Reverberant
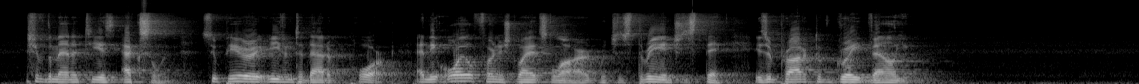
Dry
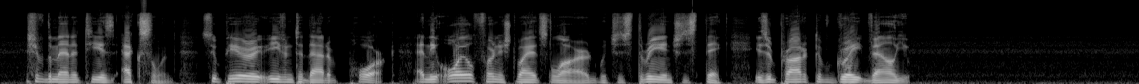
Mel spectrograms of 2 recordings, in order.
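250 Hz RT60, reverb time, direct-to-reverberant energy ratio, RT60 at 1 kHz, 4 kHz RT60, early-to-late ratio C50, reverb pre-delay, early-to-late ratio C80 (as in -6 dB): 1.2 s, 1.2 s, 9.0 dB, 1.2 s, 1.1 s, 11.0 dB, 7 ms, 13.0 dB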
